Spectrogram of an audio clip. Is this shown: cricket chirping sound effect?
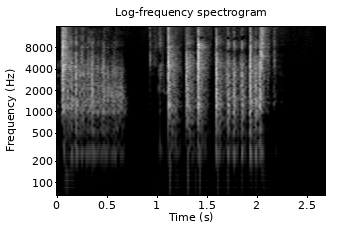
no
